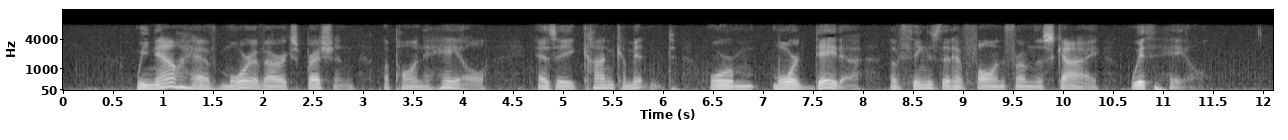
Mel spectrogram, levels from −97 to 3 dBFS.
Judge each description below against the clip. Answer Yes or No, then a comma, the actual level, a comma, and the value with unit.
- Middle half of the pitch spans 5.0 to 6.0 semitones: No, average, 4.6 semitones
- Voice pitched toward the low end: Yes, low, 110 Hz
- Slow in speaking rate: Yes, slow, 125 wpm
